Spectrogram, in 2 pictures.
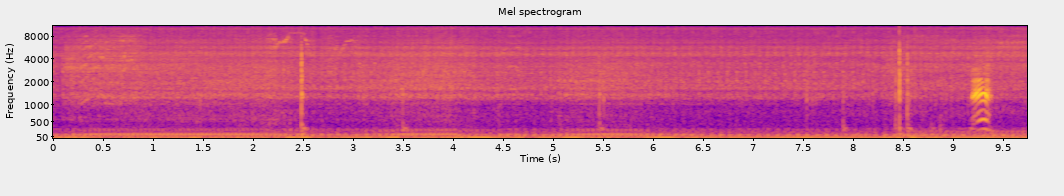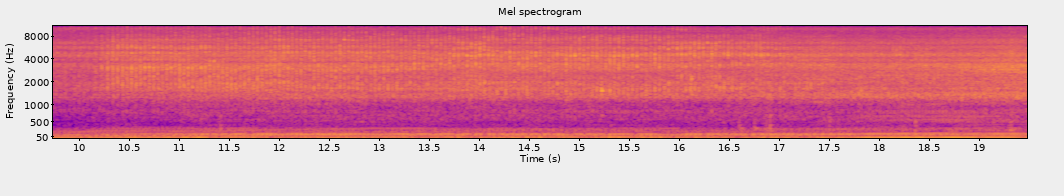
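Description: A quad bike engine idles and rumbles close by.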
